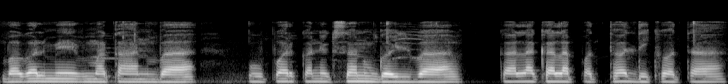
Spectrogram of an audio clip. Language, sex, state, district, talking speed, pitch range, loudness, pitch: Bhojpuri, male, Uttar Pradesh, Deoria, 90 wpm, 120-130 Hz, -16 LUFS, 125 Hz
